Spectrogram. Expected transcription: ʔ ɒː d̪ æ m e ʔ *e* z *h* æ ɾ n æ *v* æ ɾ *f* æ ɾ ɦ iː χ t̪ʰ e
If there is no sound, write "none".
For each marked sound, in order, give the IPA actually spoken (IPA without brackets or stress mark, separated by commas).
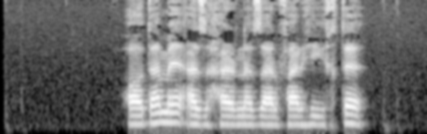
æ, h, z, f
